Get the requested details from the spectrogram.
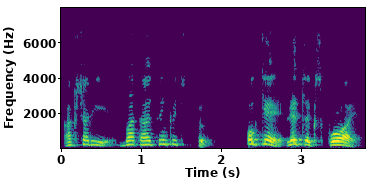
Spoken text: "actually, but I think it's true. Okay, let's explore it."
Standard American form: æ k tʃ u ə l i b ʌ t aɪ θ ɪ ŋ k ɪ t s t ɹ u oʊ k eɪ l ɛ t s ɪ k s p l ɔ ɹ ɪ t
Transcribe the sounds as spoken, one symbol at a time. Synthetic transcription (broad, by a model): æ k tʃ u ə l i b ʌ t aɪ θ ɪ ŋ k ɪ t s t u oʊ k eɪ l ɛ t s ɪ k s p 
